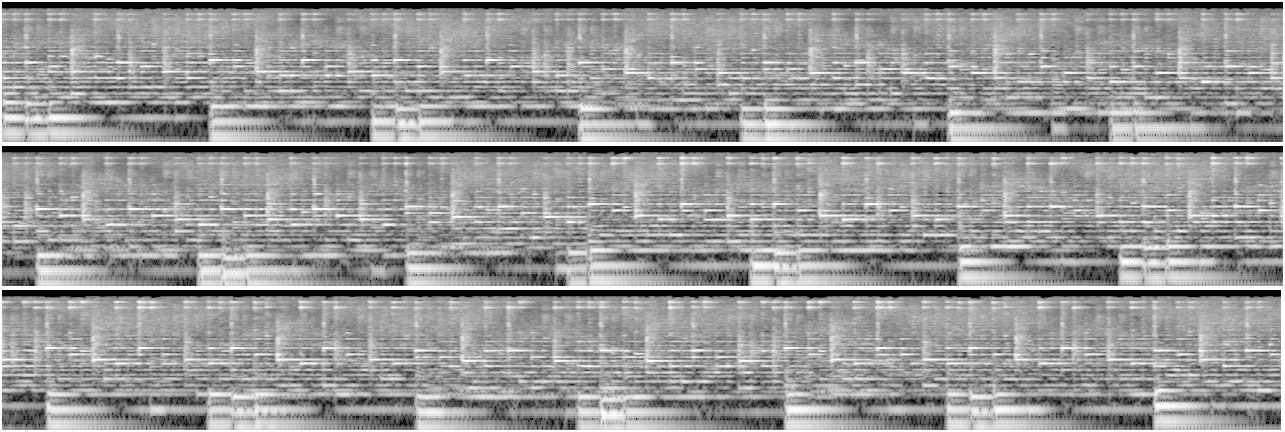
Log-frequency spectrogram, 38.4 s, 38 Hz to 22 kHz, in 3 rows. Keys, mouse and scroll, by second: 4.7 scroll down 1, 6.5 click, 6.6-10.0 right drag, 10.0 click, 14.1-14.9 scroll up 1, 14.9 click, 16.4-17.6 typing, 20.2-21.2 typing, 21.5 Return, 23.1-24.4 scroll up 1, 24.4 typing, 26.3 scroll up 1, 26.8 middle click, 27.4-28.1 scroll up 1, 28.1 click, 29.2-30.4 typing, 31.7 Return, 33.6 click, 34.3 scroll down 1, 37.3-37.9 scroll down 1, 37.9 middle click.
